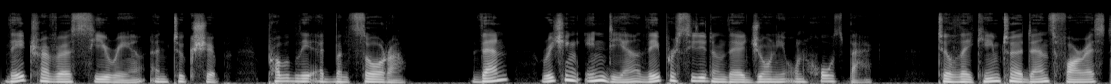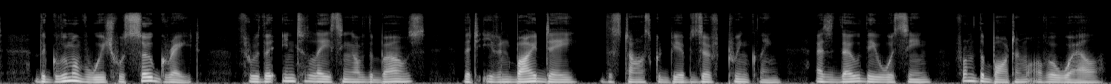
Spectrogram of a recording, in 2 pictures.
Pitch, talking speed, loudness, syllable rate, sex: 120 Hz, 160 wpm, -19 LUFS, 4.6 syllables/s, male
